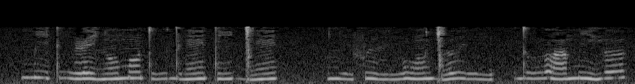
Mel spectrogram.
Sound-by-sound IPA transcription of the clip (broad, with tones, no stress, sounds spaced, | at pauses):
m i˧˩ t i̤˧˩ ɭ e˧˩ ʎ õ˨˦ m õ˦˥ t ṳ˨˦ dʱ ẽ˨˦ t i˨˦ ɡ͡ǀ ẽ˨˦ | ʎ e̤˧˩ f ɨ˧˩ ɣ e̤˨˦ w õ˨˦ ɡ͡ǀ ɵ˨˦ ɣ e̤˧˩ | dʱ o̤˦˥ lˠ ɐ̃˨˦ m ĩ˧˩ j ɵ˦˥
